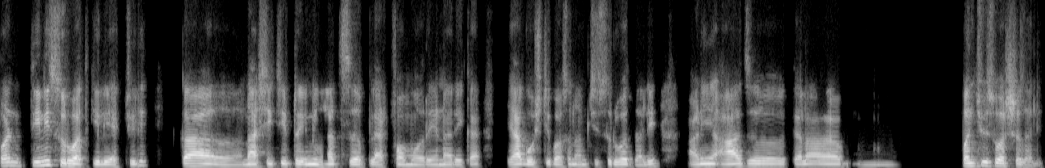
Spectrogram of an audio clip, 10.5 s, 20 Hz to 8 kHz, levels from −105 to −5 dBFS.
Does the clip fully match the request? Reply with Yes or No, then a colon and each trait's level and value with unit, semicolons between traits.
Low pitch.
Yes: low, 115 Hz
